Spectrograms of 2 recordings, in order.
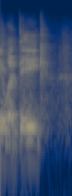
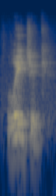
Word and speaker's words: Ledaig: word and they say Ledaig. I've got a wee way of helping you pronounce it correctly, and if you think of lay, L-A-Y, and then it's between jig and jag, so it's jig, Ledaig.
